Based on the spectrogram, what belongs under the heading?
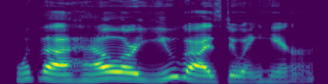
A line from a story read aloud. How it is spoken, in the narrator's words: Justin asks, sounding baffled, his voice only a little bit slurred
